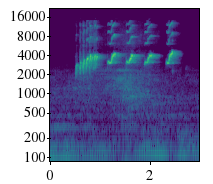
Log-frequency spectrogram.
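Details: Greater green leafbird singing a phrase of clear, high whistled notes: an opening warble followed by four short rising slurred whistles repeated about every half second.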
